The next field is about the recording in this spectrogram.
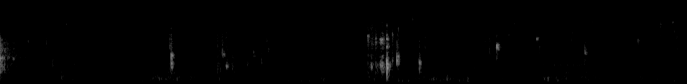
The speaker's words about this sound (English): Okay, so we've got about 2 cups, about 2 pounds. We've got about 2 pounds of chicken here. We're just going to lay it in the pot.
